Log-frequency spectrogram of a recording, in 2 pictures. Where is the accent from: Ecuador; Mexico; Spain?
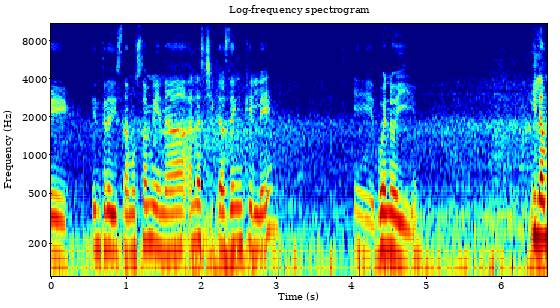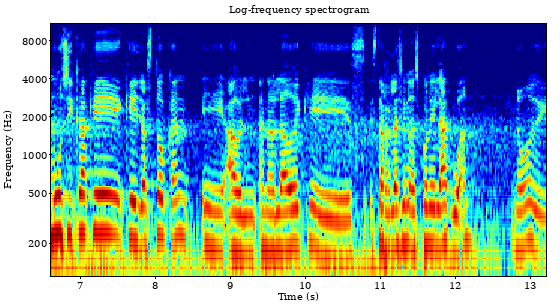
Ecuador; now in Colombia; yo cuando crecí en Ecuador, eso, de camino al colegio, veía el Cotopaxi.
